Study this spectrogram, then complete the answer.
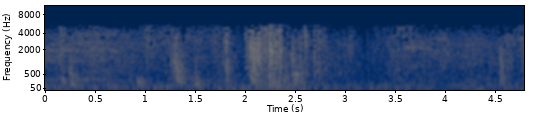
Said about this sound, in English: Should I close the door? Yes.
